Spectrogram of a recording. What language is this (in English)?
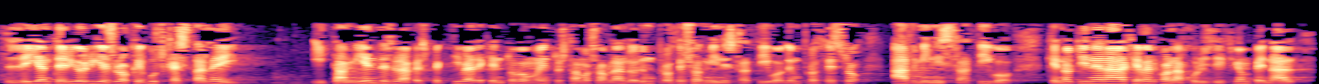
Spanish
